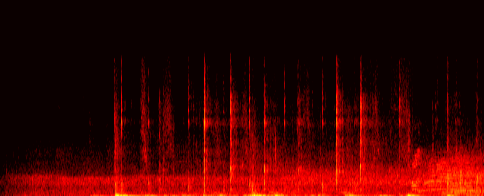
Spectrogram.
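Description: Table tennis rally: the plastic ball makes sharp clicks off the rackets and table at roughly two per second, starting about a second and a half in, with low thuds underneath. A voice calls out near the end as the point finishes.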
